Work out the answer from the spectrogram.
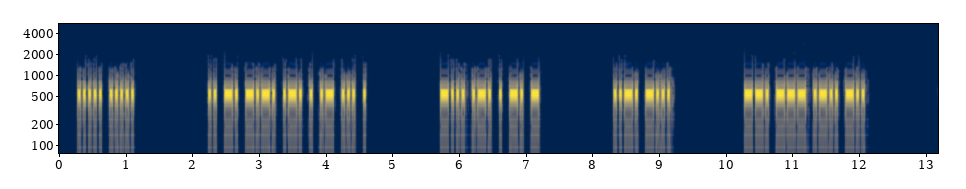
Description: Morse code, heard as a keyed tone, about 30 wpm, 550 Hz. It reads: 55 INCREASE BRENT FB GOLD
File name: Ultimate Word List / 30WPM Ultimate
